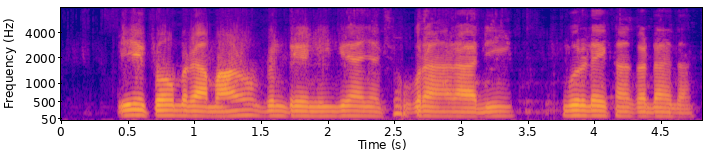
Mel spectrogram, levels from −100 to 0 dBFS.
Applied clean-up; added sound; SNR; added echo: neural separator model SepFormer DNS4.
